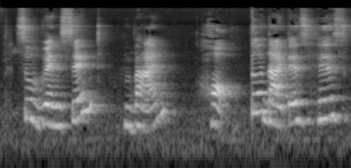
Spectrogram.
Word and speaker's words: Vincent van Gogh: So his pronunciation is Haw. So Vincent van Haw.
